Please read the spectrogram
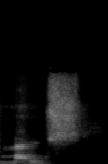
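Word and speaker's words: Maus: Even though it's M-A-U-S, they're a German make. You'd pronounce it mouse.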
